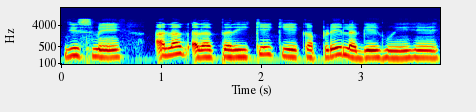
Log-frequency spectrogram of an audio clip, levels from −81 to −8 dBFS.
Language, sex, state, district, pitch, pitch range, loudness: Hindi, male, Himachal Pradesh, Shimla, 185 Hz, 175-210 Hz, -15 LUFS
